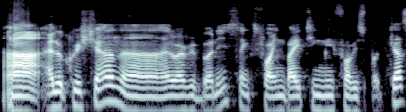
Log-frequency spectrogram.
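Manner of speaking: ordinary talk, nothing marked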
